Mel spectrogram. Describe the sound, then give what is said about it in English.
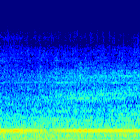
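A lawn mower drones steadily outside the window, a constant mid-pitched engine hum with a buzzy rumble underneath, holding an even loudness throughout with no voices. “Man, these lawn mowing people.”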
